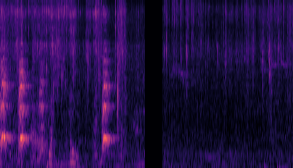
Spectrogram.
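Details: Labrador Retriever during bath time on a rainy day, barking at home; a few clipped, bright barks in the first two seconds, then a brief pause and a faint hiss of water and background noise.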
